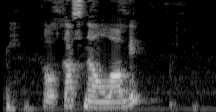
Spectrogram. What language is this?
Latvian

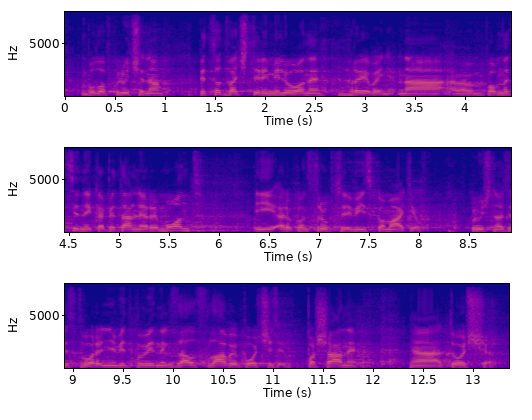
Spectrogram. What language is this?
Ukrainian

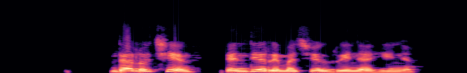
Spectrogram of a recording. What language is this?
Luo (Kenya and Tanzania)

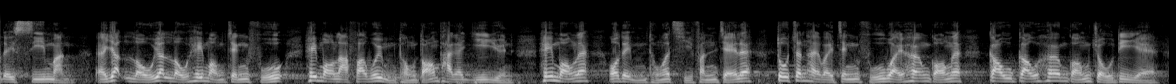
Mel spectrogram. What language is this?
Cantonese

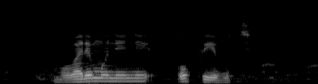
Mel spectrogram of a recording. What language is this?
Kinyarwanda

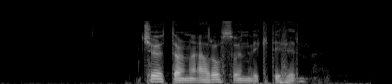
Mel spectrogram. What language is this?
Norwegian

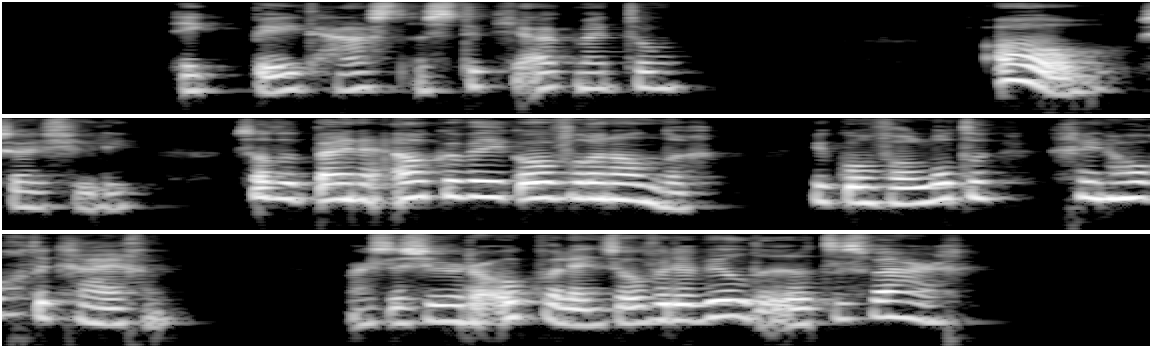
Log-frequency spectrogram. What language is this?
Dutch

